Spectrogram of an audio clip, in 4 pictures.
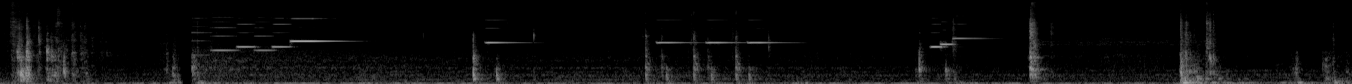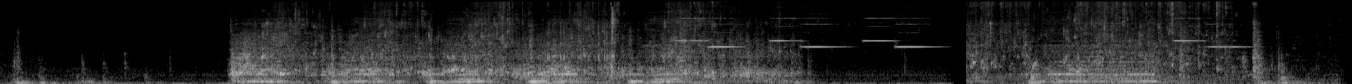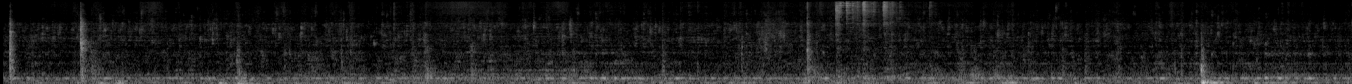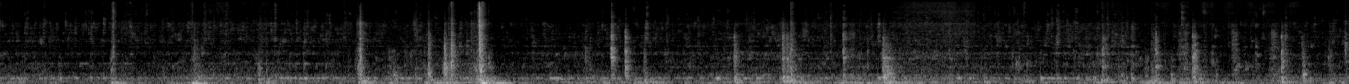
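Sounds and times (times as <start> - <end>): washing machine hum: 0.0 - 54.0
water sloshing in washing machine: 15.8 - 22.6, 23.2 - 54.0.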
